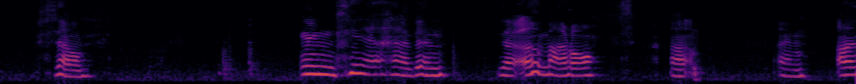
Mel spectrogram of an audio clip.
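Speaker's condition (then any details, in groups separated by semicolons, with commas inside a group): Cerebral palsy; present from birth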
